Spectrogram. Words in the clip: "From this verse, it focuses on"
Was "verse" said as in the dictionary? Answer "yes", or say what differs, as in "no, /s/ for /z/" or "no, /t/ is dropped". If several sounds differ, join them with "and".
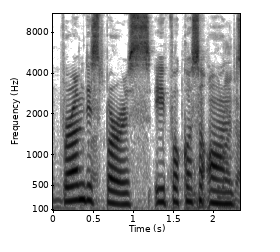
no, /p/ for /v/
